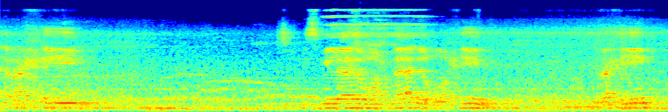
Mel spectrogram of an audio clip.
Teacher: ساکن ہے، اور یا ساکن سے پہلے والے حرف کے نیچے زیر ہے. تو اب یا ساکن سے پہلے زیر کی آواز کو ہم نے ایک الف سے زیادہ نہیں کھینچنا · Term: یا مدہ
